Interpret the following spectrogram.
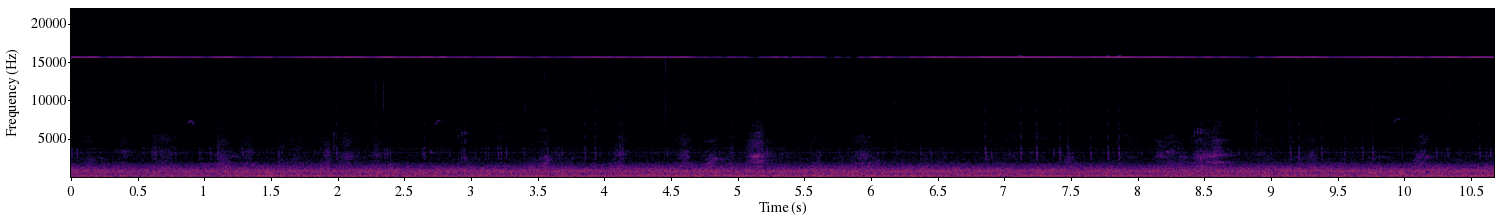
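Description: Steady outdoor background noise, an even hiss and rumble, with a few faint, short, high-pitched sounds around the middle and again near the end.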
